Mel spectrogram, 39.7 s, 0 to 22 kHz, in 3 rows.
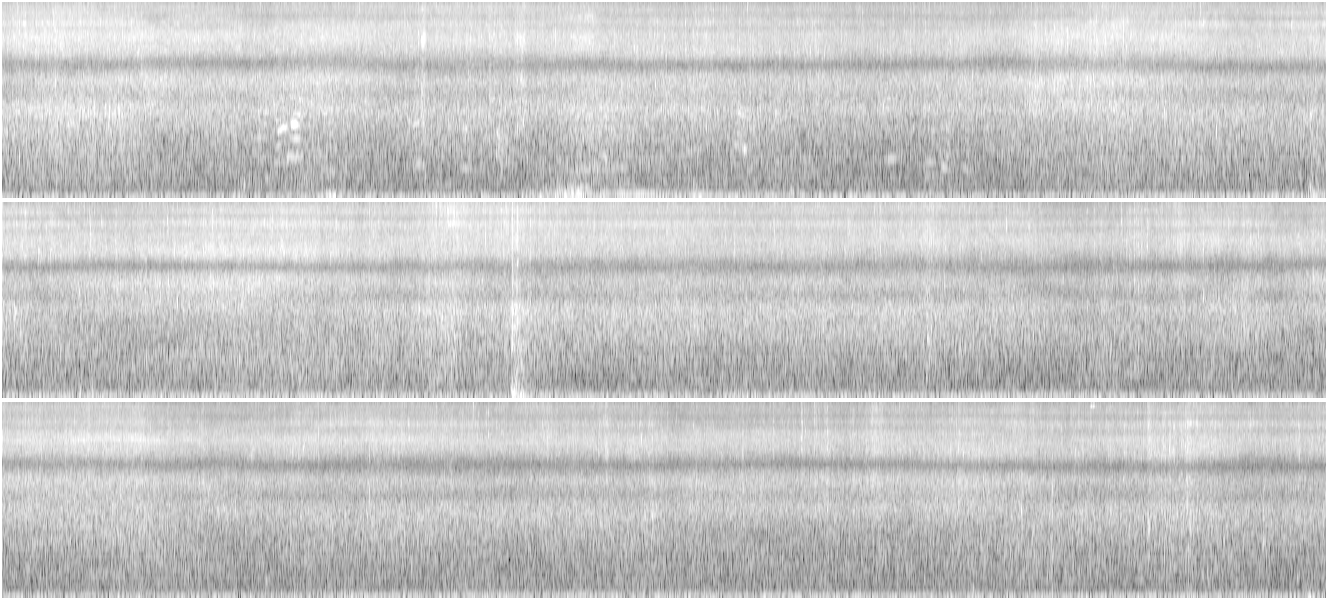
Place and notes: Night on the coast, Traffic Sound, Sound of the waves
New Taipei City, Taiwan, 29 July 2014, 19:19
